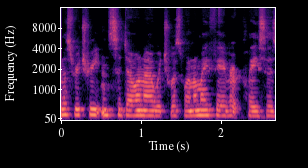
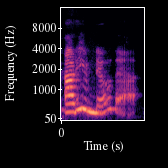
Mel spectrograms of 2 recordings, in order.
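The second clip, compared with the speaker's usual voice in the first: much higher, amazed question; 8 semitones higher than usual. Retold or imitated. Friend reads gibberish, amazed. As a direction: sound floored. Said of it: "I'm like".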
